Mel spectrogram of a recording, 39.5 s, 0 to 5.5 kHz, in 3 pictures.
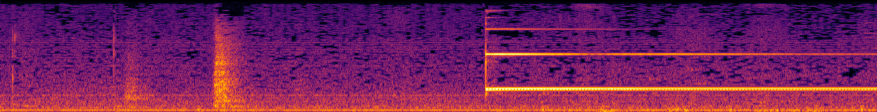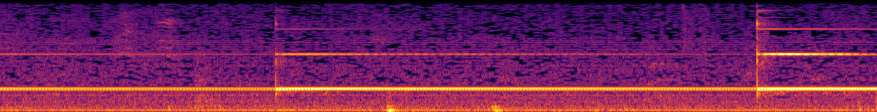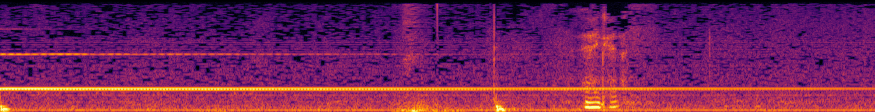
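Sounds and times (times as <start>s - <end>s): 
gong struck and ringing: 7.3s - 35.3s.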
